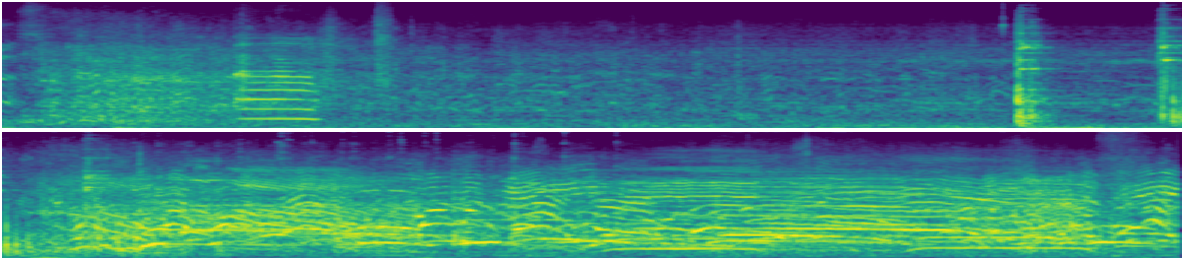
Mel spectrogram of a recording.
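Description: A brief ringing clink, then two sharp, loud knocks against a sturdy juice glass that does not shatter as someone tries to smash it, followed by a noisy crowd of people chattering and laughing at a party.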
